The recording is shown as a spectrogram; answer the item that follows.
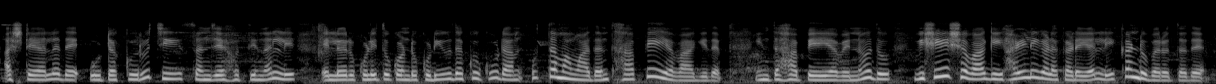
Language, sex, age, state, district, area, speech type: Kannada, female, 18-30, Karnataka, Uttara Kannada, rural, spontaneous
